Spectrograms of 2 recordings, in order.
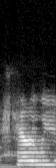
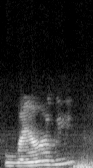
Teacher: the beginning R sound kind of gets turned into an H sound, so it sounds a little more like hairly rather than rarely.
